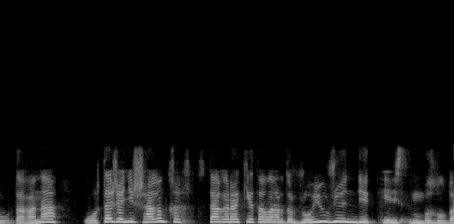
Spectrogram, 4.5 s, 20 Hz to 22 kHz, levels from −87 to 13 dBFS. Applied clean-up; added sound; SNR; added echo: neural mask model DeepFilterNet 3.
